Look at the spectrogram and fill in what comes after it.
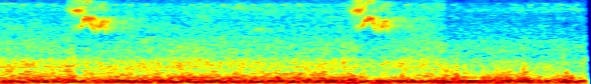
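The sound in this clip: Bird calling with two short, high chirps about a second apart, heard over a loud, steady low rumble of background noise.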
